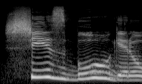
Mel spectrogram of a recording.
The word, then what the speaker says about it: cheeseburger: Cheeseburger ou hambúrguer. Em português, a letra H é muda, por isso dizemos hambúrguer. E o CH é pronunciado como SH, por isso dizemos cheesecake e cheeseburger.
